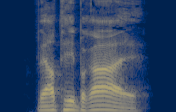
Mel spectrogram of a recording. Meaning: vertebral
- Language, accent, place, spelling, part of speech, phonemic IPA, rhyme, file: German, Germany, Berlin, vertebral, adjective, /vɛʁteˈbʁaːl/, -aːl, De-vertebral.ogg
